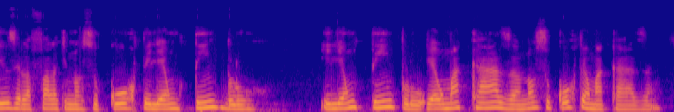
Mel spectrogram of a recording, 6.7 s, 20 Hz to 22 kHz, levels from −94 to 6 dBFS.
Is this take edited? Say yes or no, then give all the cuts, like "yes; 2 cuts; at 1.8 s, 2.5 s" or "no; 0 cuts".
yes; 1 cut; at 4.3 s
